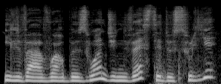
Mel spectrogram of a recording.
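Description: A woman voicing a gentle, kind young woman in a storybook reading, in a soft, lifted voice. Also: on the low side, expressive, moderate pace, a little hiss or hum, close to an everyday voice.

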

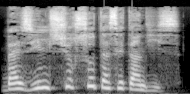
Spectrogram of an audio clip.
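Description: A woman narrating a children's storybook aloud, lively and expressive. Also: on the high side, unhurried, no echo, studio quality. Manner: lively, acts out quotes in raised voice.

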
